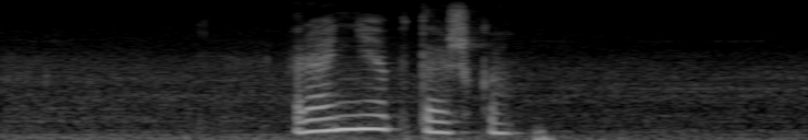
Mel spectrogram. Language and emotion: Russian, neutral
